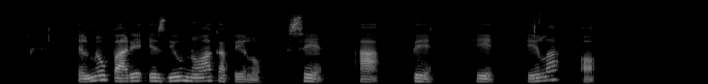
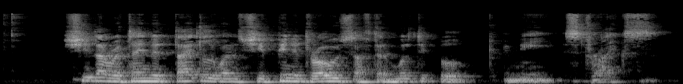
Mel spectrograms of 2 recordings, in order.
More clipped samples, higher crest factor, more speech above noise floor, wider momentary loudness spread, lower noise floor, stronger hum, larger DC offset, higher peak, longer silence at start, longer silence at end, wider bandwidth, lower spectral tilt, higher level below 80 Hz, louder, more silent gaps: neither; first, 24 dB vs 18 dB; first, 41 dB vs 29 dB; about the same, 11 LU vs 11 LU; first, -78 dBFS vs -54 dBFS; neither; neither; second, -16 dBFS vs -6 dBFS; first, 0.3 s vs 0.1 s; first, 1.15 s vs 0.2 s; about the same, 11.5 kHz vs 11.5 kHz; about the same, -4 dB/octave vs -4 dB/octave; second, -88 dBFS vs -58 dBFS; second, -38 LUFS vs -24 LUFS; neither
